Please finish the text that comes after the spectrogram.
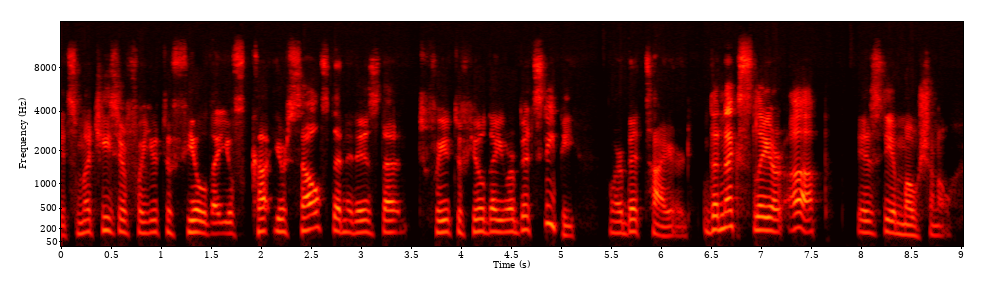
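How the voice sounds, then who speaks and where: Guy on a call explaining stuff slow and steady, dry close sound, mellow tone. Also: fairly high pitch, no echo. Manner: measured, lecturing. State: out of breath. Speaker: community member. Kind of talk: explanatory discussion. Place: remote call.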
